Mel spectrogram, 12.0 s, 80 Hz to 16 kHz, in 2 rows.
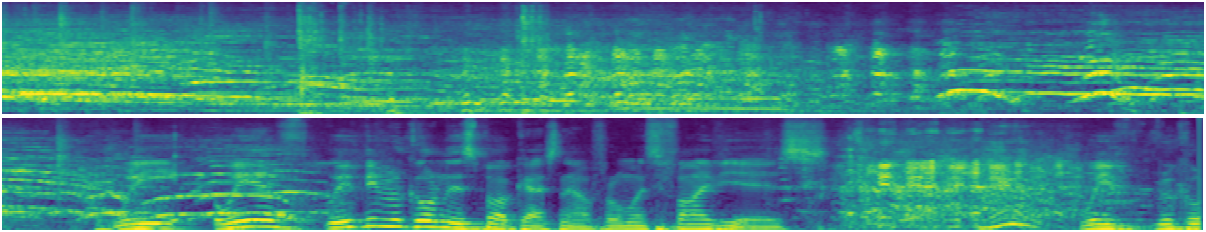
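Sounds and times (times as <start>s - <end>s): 
audience cheering and whooping: 0.0s - 7.8s
door closing: 1.1s - 4.4s
laughter: 2.2s - 5.1s, 9.9s - 11.9s
speech: 6.6s - 12.0s.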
